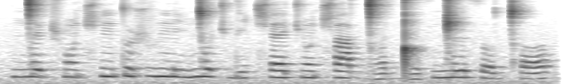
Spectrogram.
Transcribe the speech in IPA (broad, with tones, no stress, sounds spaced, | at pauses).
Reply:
ŋ͡ǀ e˨˩ ʈ͡ʂʰ õ˨˩ t͡ɕʰ ĩ˨˥ t u˨˩˦ ʂ v ĩ˦˨ ɾ i˨˩˦ ŋ͡ǀ o˦ t͡ʃ d i˨˩ t͡ɕʰ ɛ˦˨ t͡ʃ õ˦ t͡ɕʰ a˦˨ ɡ͡ǀ ɐ˨˩˦ ɡ͡ǃ e˨˩ θ ŋ͡ǁ ɨ˦ θ o˨˩˦ ǀʰ ɔ˨˥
